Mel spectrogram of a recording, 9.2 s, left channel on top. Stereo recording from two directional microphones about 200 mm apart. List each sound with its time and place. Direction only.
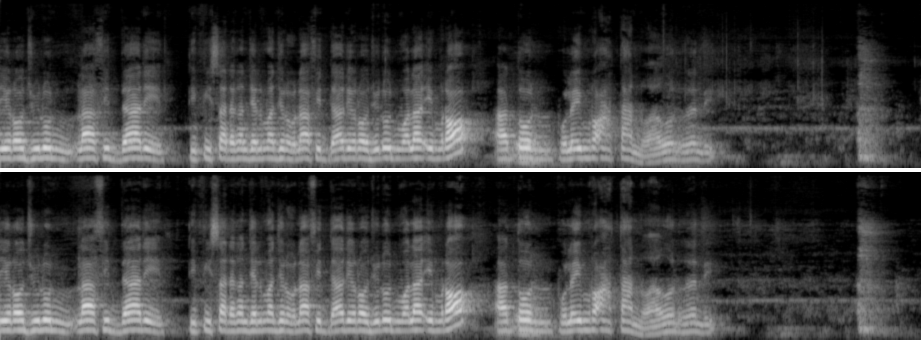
0.0 s speech: 40° right (ahead or behind)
